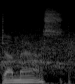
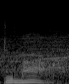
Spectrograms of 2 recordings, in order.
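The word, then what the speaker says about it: Dumas: that where it's like hey Mr dumbass and at the end he's like it's pronounced Duma I'm gonna stick with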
